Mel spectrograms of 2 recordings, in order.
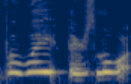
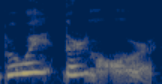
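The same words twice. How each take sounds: First: Much higher, much louder pitchman yell; Billy Mays shout. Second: High, unvoiced, slower whisper; whispered catchphrase. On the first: Retold or imitated. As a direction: blast it like a TV ad climax. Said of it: "And he's like". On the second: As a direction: hush it like a secret reveal. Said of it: "And then it's like".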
